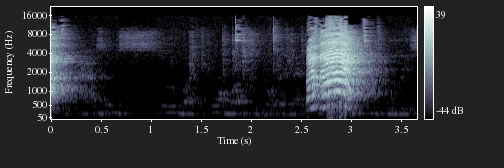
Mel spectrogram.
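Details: A hungry pet macaw seeking attention gives one loud, harsh, voice-like squawk lasting about half a second, after a few faint clinks in a quiet room.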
